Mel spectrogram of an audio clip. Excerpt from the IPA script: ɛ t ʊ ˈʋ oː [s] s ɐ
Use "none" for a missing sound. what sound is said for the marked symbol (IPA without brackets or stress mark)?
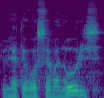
s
